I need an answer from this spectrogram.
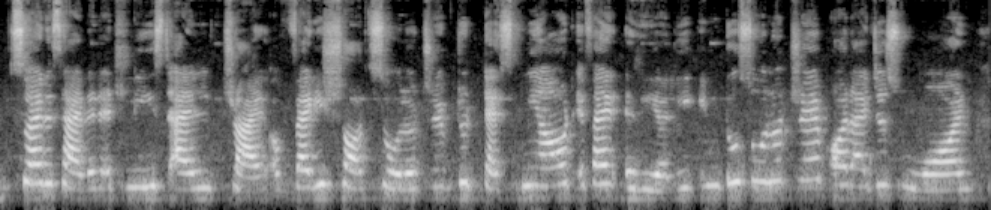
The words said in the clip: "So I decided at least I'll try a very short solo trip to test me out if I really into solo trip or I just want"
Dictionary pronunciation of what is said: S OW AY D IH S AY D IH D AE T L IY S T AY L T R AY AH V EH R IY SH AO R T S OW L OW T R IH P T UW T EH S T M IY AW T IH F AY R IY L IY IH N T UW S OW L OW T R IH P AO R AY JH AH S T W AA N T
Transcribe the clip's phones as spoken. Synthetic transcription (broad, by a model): S OW AY D IH S AY D IH D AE T L IY S T AY L T R AY AH V EH R IY SH AO R T S OW L OW T R IH P T UW T EH S T M IY AW T IH F AY R IY L IY IH N T UW S OW L OW T R IH P AO R AY JH AH S T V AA N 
